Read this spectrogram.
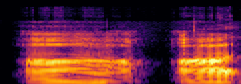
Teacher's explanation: पूरा मुंह खुला रहता है जैसे आप बो बोलिए आ आ जब आप आ बोलते हैं ना तो मुंह सबसे ज्यादा खुलता है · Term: विवत स्वर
